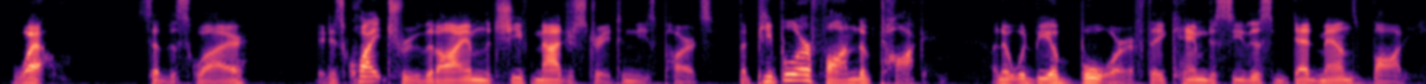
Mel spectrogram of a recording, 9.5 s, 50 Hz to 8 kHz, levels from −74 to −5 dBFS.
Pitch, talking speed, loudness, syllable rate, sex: 100 Hz, 240 wpm, -24 LUFS, 5.9 syllables/s, male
